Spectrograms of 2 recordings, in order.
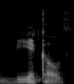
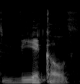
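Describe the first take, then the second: First: The h sound in the middle is silent. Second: The h sound in the middle is silent.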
